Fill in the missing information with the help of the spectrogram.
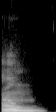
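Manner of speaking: "Aum" through the nose, mouth closing at the end; nasal "Aum", humming out; Portuguese nasal "Aum". Shown as a demonstration. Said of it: "it's a nasal sound".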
